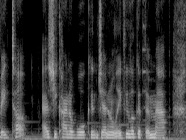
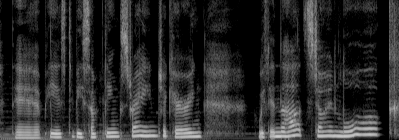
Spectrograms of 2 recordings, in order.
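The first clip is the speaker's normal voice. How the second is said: pitched-up, secretive confiding tone, look drawn out; 7 semitones higher than usual. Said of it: "he just says in hushed tones".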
